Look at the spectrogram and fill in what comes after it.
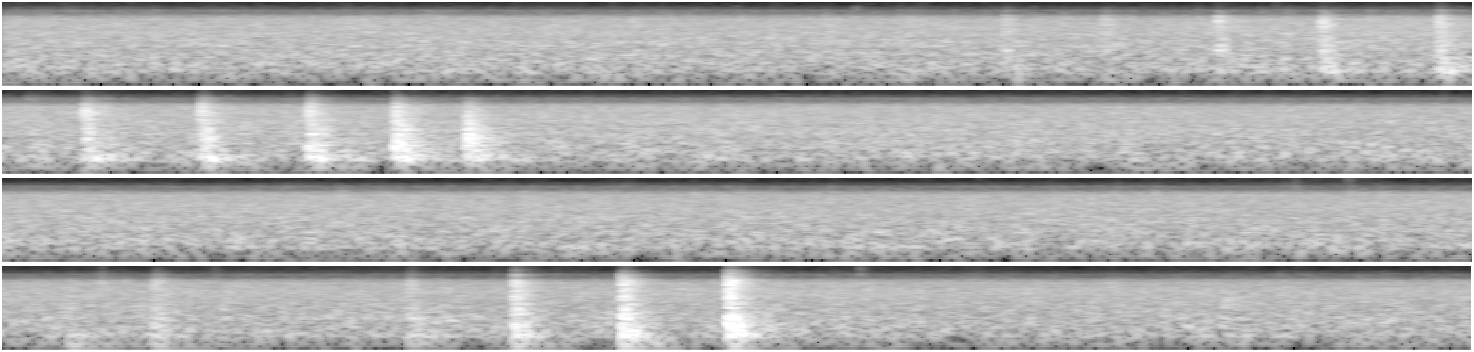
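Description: Heavy rain falling steadily with an even hiss. Two runs of sharp taps cut through it: about ten quickening, growing louder, a few seconds in, and about five more near the end.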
